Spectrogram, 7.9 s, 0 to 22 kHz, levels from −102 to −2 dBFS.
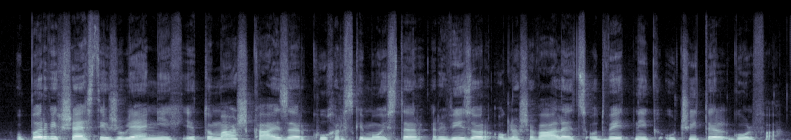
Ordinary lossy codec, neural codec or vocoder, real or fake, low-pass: none; none; real; 19.8 kHz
